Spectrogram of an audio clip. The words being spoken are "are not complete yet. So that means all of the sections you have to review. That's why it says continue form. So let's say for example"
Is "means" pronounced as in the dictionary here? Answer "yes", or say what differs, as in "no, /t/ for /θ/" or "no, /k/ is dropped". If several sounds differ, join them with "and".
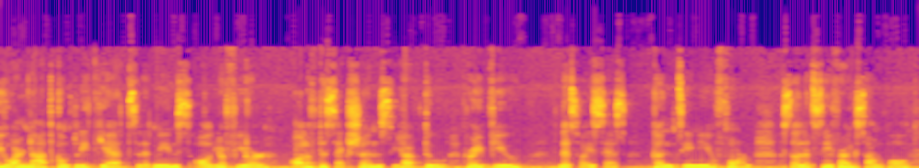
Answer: no, /s/ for /z/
